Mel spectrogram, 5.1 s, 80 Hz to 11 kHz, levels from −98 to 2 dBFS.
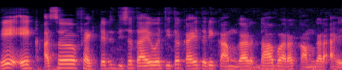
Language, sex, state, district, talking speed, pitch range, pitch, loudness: Marathi, male, Maharashtra, Pune, 165 wpm, 135-170 Hz, 150 Hz, -24 LUFS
